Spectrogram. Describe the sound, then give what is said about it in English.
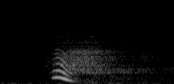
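A deep breath is taken and let out as one long, soft sighing exhale that fades gradually, heard alone. “Let's take a deep breath, because that was a lot.”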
